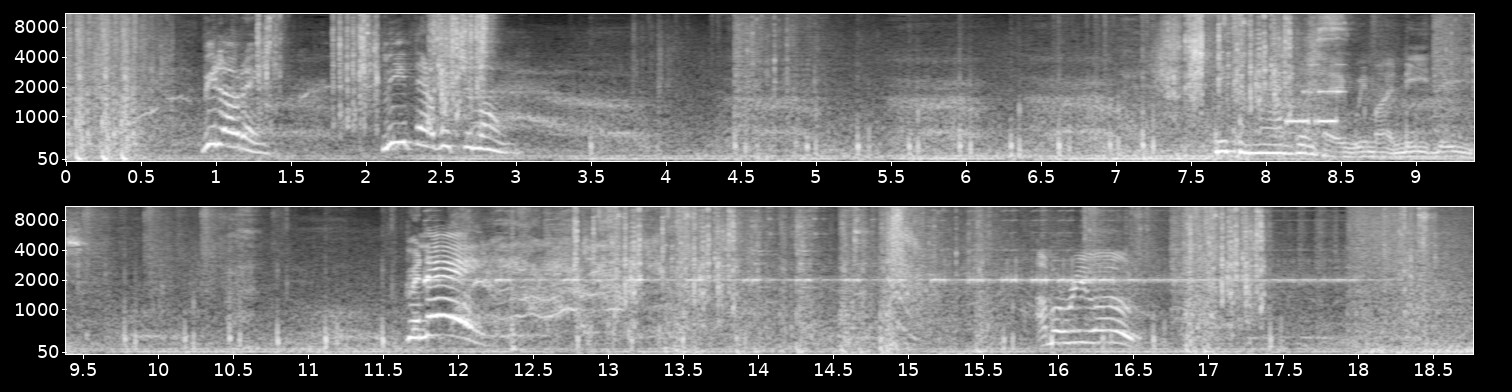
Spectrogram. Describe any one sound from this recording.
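A rifle fires in rapid bursts of sharp, loud shots.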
